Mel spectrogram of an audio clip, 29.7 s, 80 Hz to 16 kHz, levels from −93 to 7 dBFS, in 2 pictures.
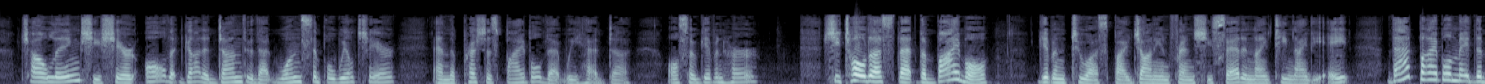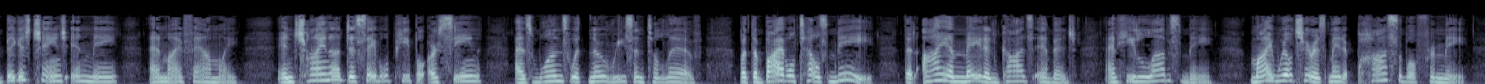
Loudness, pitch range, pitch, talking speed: -22 LUFS, 170-215 Hz, 195 Hz, 180 wpm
